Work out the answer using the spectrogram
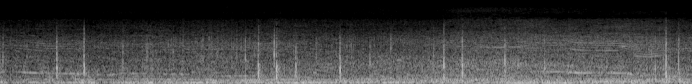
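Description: Aerial firework shells bursting: a dozen or so sharp bangs and pops at irregular intervals, over a steady low rumble.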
